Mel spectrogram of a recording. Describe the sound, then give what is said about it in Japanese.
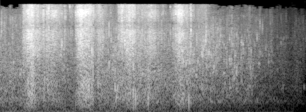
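Flowing river water hisses steadily, with soft rhythmic splashy surges about every half second, then fades out near the end. No one speaks. “川だとりあえずここで休憩するか”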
